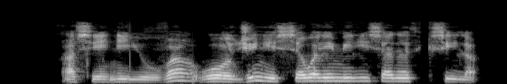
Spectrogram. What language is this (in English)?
Kabyle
